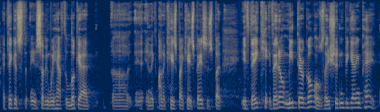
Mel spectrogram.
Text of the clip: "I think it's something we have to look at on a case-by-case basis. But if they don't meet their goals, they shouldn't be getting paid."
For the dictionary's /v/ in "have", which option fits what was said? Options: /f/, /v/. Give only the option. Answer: /f/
